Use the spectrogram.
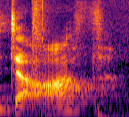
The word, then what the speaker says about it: daith: you pronounce it um I did find out that the appropriate pronunciation is doth um I've been saying it da like Faith because that's how it's spelled and yeah English language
